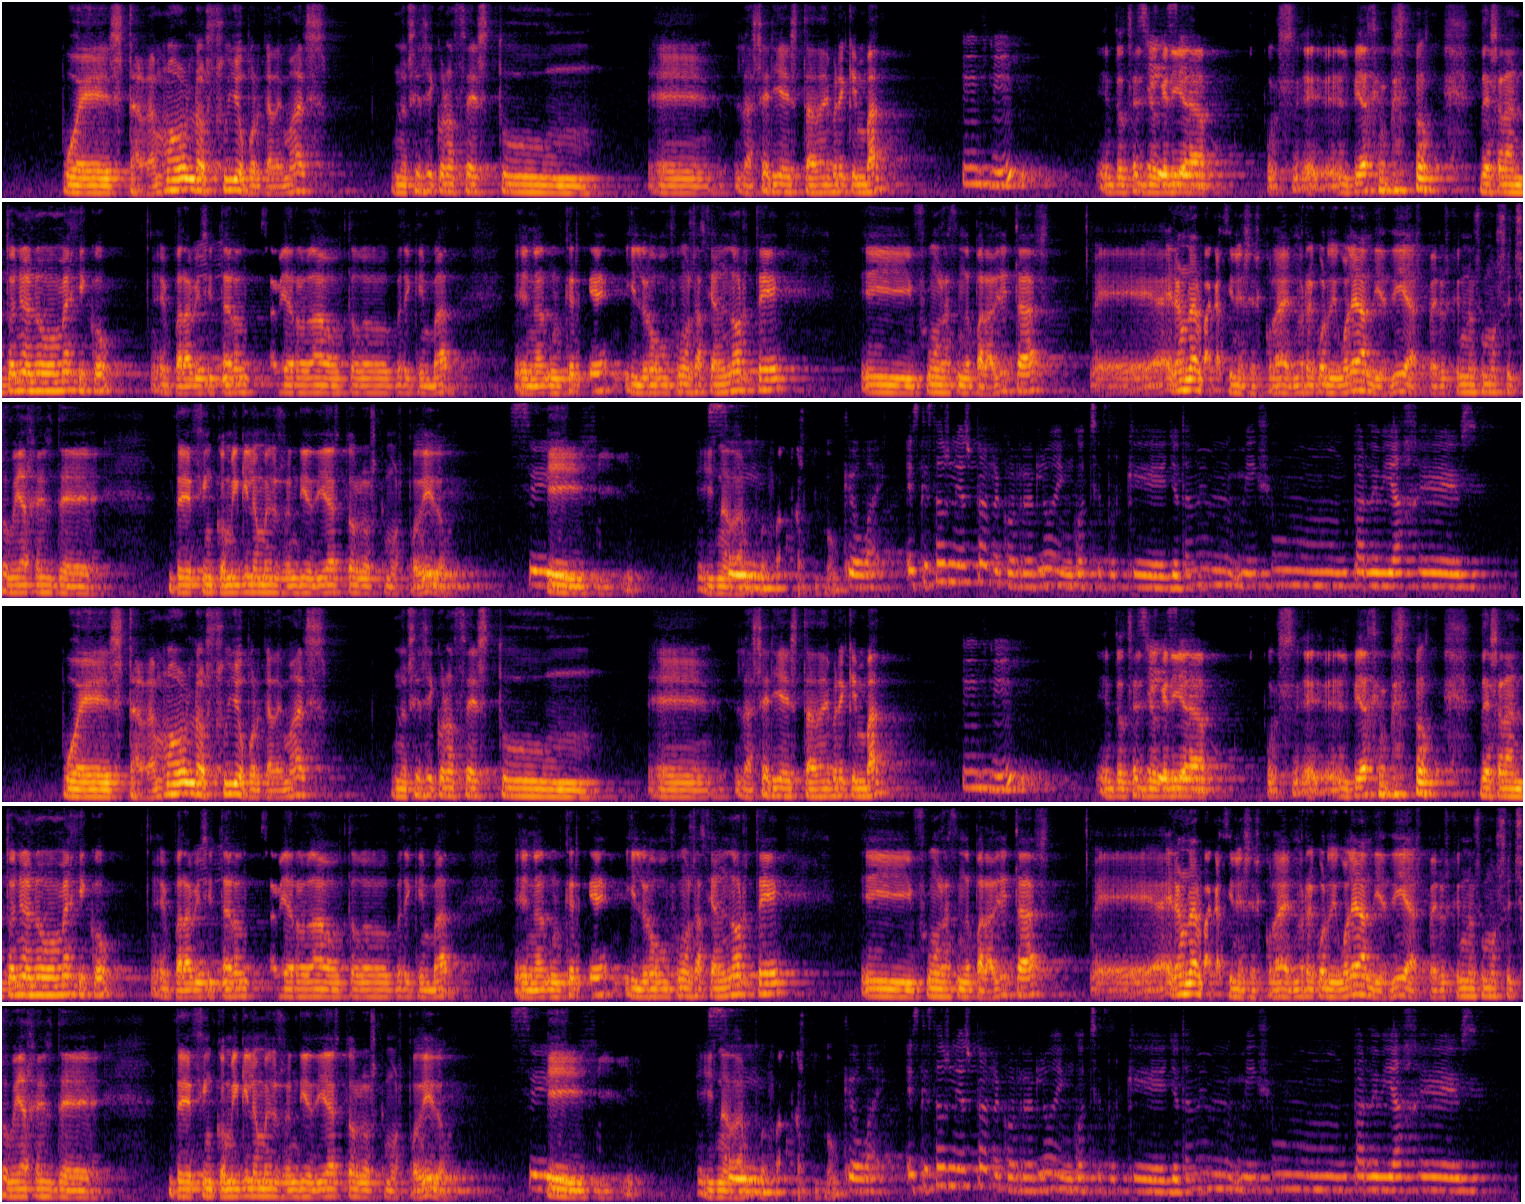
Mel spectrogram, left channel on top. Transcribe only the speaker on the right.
Pues tardamos lo suyo, porque además, no sé si conoces tú mm, eh, la serie esta de Breaking Bad.
Entonces
yo quería,
pues eh, el viaje <laughs> empezó de San Antonio a Nuevo México eh, para visitar
donde se había rodado todo Breaking Bad en
Albuquerque y luego fuimos hacia el norte y fuimos haciendo paraditas. Eh,
eran unas vacaciones escolares, no recuerdo, igual eran 10 días, pero es que nos hemos hecho viajes de de 5.000 kilómetros en 10 días, todos los que hemos podido.
Y, y
nada, pues fantástico.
